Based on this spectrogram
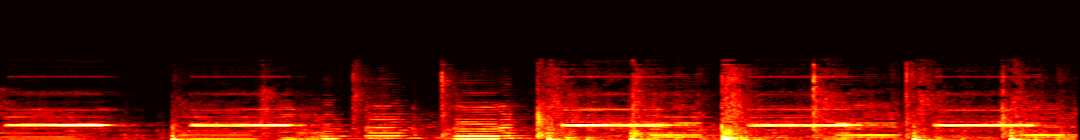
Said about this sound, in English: They were playing jazz in a restaurant when the kitchen set off the fire alarm. And I don't know why they didn't run out, but instead they incorporated the fire alarm into their song.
